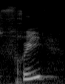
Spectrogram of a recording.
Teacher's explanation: You've got a nasal sound with un, jus, le closed U, jus is a juice, de, the neutral E, French E, fruit with the tough R, closed U, and T that you do not pronounce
